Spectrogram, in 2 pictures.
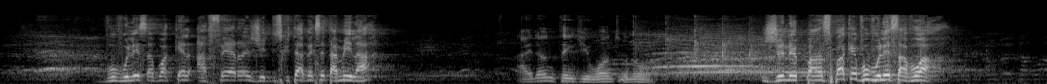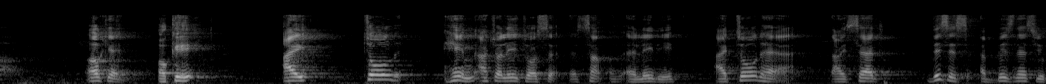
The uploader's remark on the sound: Preached at a Healing Jesus Campaign Pastors' Conference in Bertoua, Cameroon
